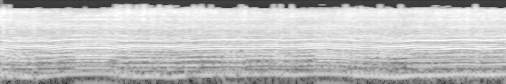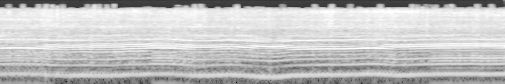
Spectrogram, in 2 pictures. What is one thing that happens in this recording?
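A string trimmer's engine whines steadily nearby, rising and falling in pitch as it cuts grass.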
